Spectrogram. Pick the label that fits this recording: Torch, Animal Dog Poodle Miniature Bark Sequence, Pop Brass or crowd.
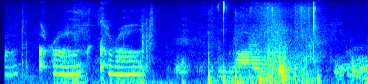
crowd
